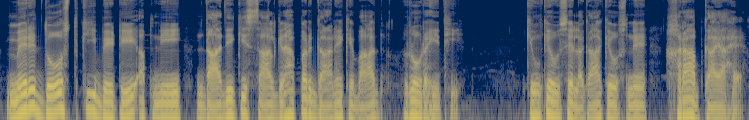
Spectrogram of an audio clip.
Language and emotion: Urdu, sad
